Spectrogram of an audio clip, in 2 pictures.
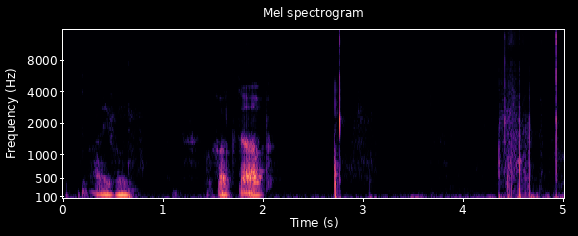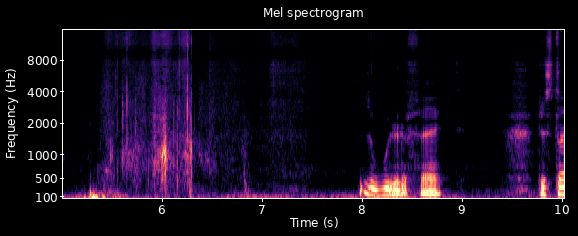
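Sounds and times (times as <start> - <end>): handling rustling: 4.3 - 7.3.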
